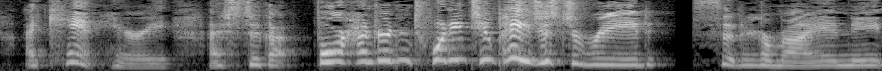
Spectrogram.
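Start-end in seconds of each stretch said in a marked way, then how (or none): 0.1-3.3 overwhelmed student, pitch and volume shooting up; acted hysteria building on the page count; slightly hysterical. A narrator's reading. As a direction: climb high and loud in rising panic. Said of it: "now sounding slightly hysterical".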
